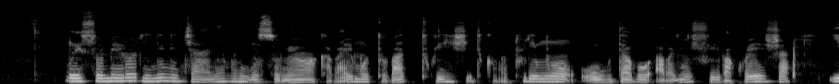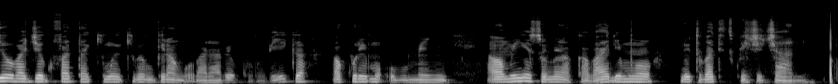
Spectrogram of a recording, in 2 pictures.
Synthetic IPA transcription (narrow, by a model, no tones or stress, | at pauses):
mwiːso̞me̞ɾo̞ɾinene̞caːne̞muɾiːɟoso̞me̞ɾo̞akʰaβa̰ɾimotuβatkwiːnʃḭtu̥kaβa̰tuɾimŋo̞uβutaβo̞ʔa̰βaɲeʃuːɾiβakʰo̞ɾe̞ːʃa | ijo̞βad͡ʒeɡufatakimwe̞kimekuɡiɾaŋɡo̞̰βaɾaβekumuβiːɡa | βakuɾe̞moʔoβume̞ɲi | a̰βamuioso̞me̞ɾoakaβaɾimŋo̞ | notuβati̥tkwiːnʃicaːne̞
